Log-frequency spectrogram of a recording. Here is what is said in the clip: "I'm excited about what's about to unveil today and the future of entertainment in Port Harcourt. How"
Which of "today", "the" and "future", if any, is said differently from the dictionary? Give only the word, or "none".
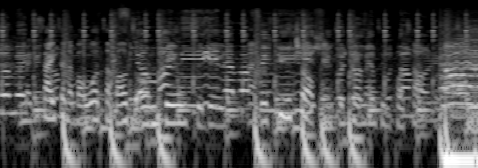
none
